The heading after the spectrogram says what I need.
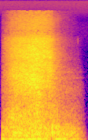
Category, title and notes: Sound effects > Human sounds and actions
Sliding on floor.
foley, slide, Phone-recording, floor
